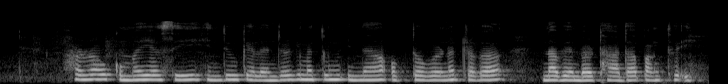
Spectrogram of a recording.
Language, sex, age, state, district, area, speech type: Manipuri, female, 30-45, Manipur, Bishnupur, rural, read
